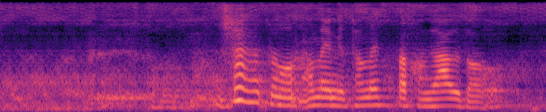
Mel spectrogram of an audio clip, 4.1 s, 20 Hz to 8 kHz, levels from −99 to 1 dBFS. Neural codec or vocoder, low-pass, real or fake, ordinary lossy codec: codec, 16 kHz, 1 kbps, FunCodec, trained on Chinese and English, 50 frames a second; 7.2 kHz; fake; none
